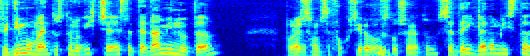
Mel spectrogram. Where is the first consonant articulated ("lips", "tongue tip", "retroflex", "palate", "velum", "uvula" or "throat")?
lips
